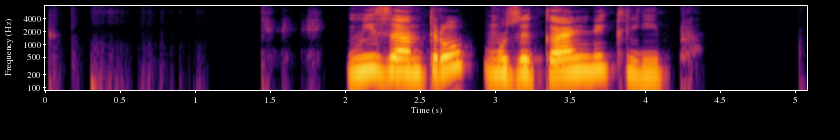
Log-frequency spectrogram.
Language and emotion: Russian, neutral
